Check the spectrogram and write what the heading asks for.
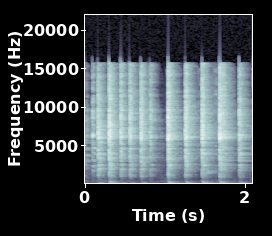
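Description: Wire whisk clicking against a stainless steel bowl of soapy water, a quick even run of about six or seven metallic clicks a second with a brief break near the middle.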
